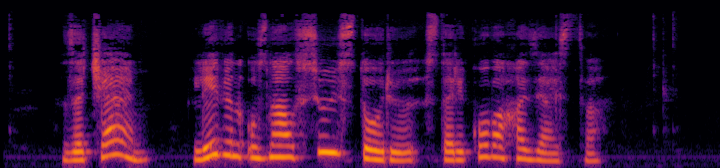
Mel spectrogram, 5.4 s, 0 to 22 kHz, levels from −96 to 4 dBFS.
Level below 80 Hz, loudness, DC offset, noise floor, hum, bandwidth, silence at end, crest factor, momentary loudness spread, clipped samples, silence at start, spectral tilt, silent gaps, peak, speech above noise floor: -72 dBFS; -27 LUFS; under 0.1%; -68 dBFS; none; 16 kHz; 0.9 s; 16 dB; 14 LU; under 0.1%; 0.45 s; -5 dB/octave; none; -12 dBFS; 42 dB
